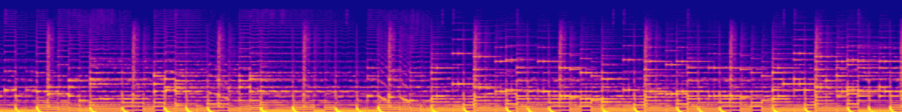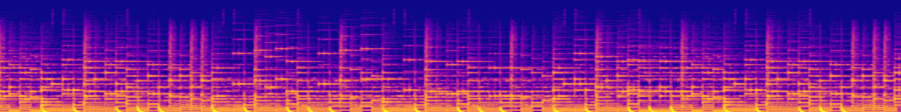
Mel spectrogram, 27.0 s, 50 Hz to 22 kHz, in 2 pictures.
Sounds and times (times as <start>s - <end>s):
Video game music: 0.0s - 27.0s.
